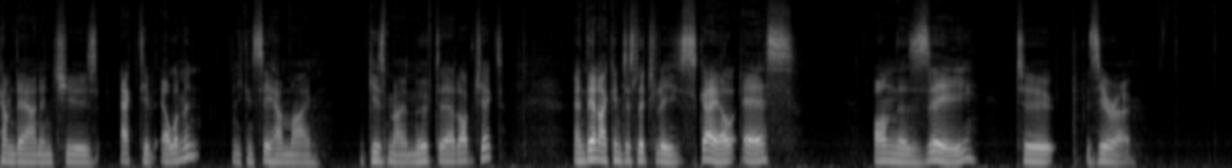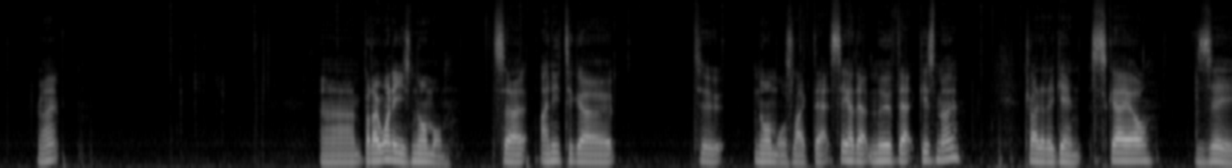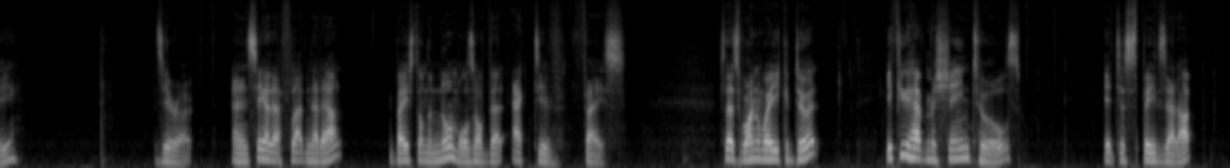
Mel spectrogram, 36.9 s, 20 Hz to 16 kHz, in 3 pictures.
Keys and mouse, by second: 2.3 middle click, 3.8-5.6 middle drag, 5.9 shift+middle click, 7.3 s, 9.2 z, 10.6 0, 11.4 click, 12.1-13.9 middle drag, 14.2 ctrl+z, 14.8 middle click, 16.3-17.4 middle drag, 18.5 click, 20.3-22.0 middle drag, 23.1 s, 24.1 z, 25.5 0, 26.5 click, 27.0-28.7 middle drag, 30.6-31.9 middle drag, 32.3 ctrl+z, 32.9 ctrl+z, 33.5-34.8 middle drag, 35.6 shift+middle click.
